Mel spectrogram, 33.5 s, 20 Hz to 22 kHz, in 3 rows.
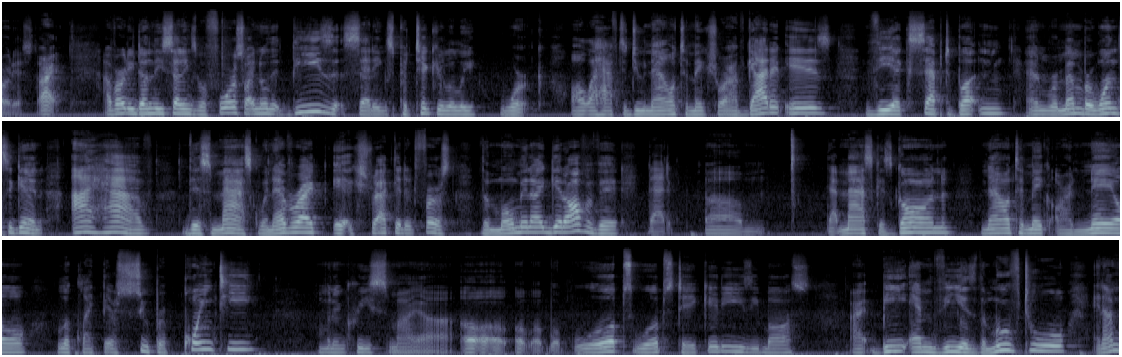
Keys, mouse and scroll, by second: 8.0 click, 9.2 click, 10.4 alt+click, 11.3 ctrl+click, 11.7 ctrl+click, 12.0 ctrl+click, 12.9 ctrl+click, 13.1 ctrl+click, 13.4 ctrl+click, 13.8 ctrl+click, 14.7 ctrl+click, 16.4 ctrl+click, 17.9-20.3 drag, 20.5 alt+click, 22.9 click, 24.1-25.2 typing, 25.6-26.9 drag, 27.2 ctrl+z, 29.6 b, 30.2 m, 30.7 v.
